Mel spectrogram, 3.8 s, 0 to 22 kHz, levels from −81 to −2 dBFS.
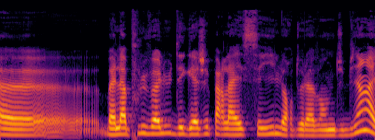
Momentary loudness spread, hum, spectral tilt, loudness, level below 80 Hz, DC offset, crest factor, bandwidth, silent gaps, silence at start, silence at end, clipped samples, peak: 9 LU; none; -5.5 dB/octave; -20 LUFS; -64 dBFS; under 0.1%; 16 dB; 16.5 kHz; none; 0 s; 0 s; under 0.1%; -4 dBFS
